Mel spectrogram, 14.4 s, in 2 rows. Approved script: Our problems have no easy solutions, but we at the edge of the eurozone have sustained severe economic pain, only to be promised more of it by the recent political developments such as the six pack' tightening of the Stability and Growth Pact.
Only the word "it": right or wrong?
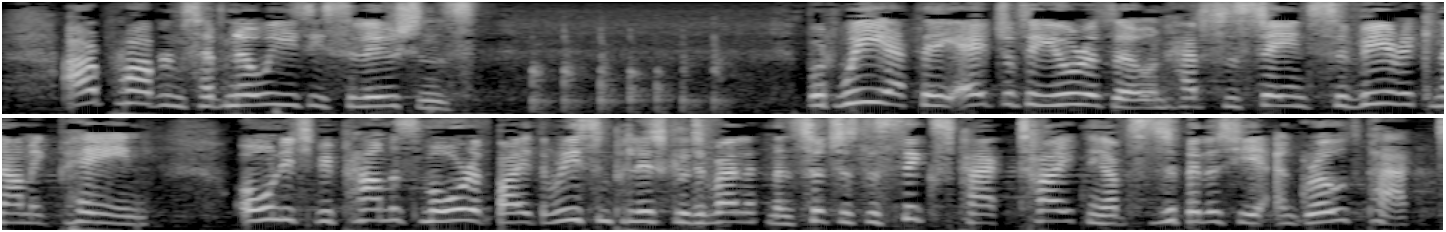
wrong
